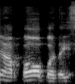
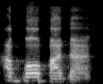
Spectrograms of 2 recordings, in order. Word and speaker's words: abóbada: abdômen abóboda não tem abóbodas igreja geralmente tem aquelas abóbodas né aquela aquela parte circular que fica em cima tanto a gente pode falar abóboda como também pode falar abóbada As duas são corretas aborigene aborígene geralmente são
